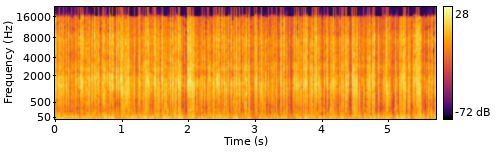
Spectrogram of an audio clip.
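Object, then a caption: Hard plastic pencil case. A flat, hard pink plastic pencil case, held close to the mic, is tapped and scratched with long nails. A steady, dense scratching texture fills the clip, centered in the midrange and dotted with rapid sharp clicks from the nail taps. Faint low rumble sits underneath throughout.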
